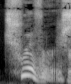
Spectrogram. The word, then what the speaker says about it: Two Rivers: I mean, it's spelled like you can imagine, T-W-O-2 and then Rivers. But locals might say Trivers.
